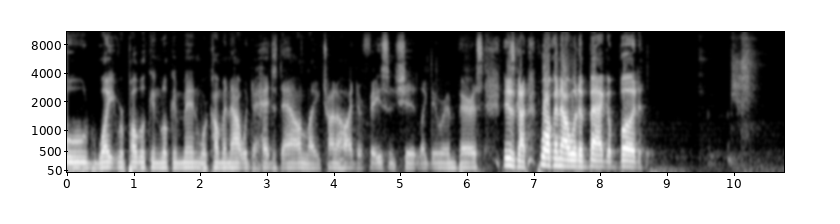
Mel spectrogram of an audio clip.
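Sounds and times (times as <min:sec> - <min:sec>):
speech: 0:00.5 - 0:08.8, 0:10.0 - 0:10.2
single sharp sneeze: 0:10.0 - 0:10.4.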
